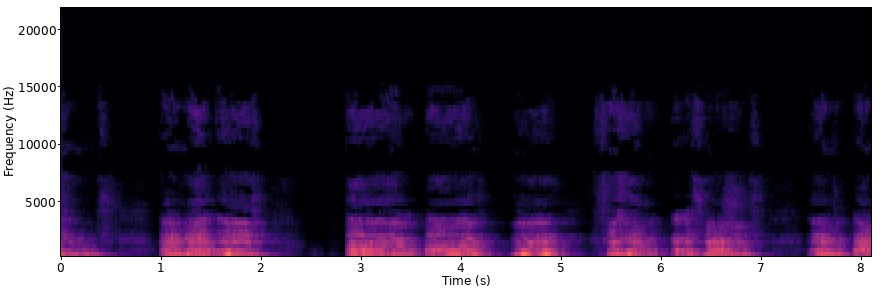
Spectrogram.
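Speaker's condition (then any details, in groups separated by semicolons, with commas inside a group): Dystonia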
